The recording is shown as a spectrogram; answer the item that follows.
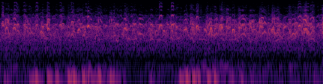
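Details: Many Eurasian oystercatchers calling at an early-morning roost at Snettisham, recorded close. A steady, crowded tumble of sharp, squealing piping notes, with faint low rumbles beneath.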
